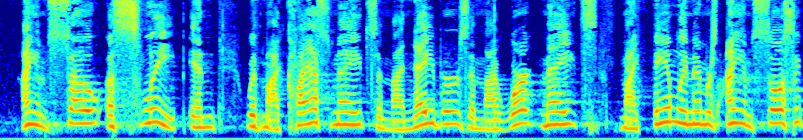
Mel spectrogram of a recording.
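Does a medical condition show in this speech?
No.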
